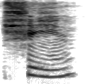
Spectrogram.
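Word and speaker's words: ש: let's see and veronica shin pronounced sheen means tooth probably a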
